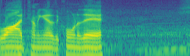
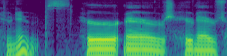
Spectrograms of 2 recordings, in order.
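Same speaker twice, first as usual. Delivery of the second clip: silly put-on voice; 2 semitones lower, 5 dB quieter, much slower than usual. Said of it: "I don't know why I'm speaking like this".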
